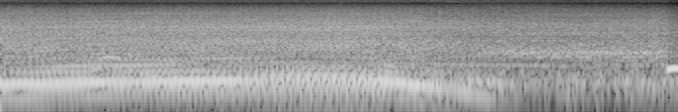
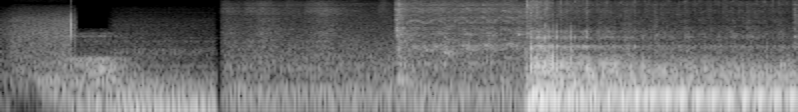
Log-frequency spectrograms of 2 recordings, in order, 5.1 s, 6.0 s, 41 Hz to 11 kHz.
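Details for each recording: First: 2020 Chevrolet Silverado 3500 L5P 6.6 L Duramax turbo diesel with a Banks intake and turbo pipes, revved to about 3,000 rpm and released fast: a rising turbo whistle rides on the roar, then falls away smoothly; healthy turbo spool. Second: Gasoline Silverado engine with K&N intake (owner reads it as a 5.3): starts into a loud, uneven rumble with a rough rapid clatter underneath; sounds like something coming apart, a spun rod bearing.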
